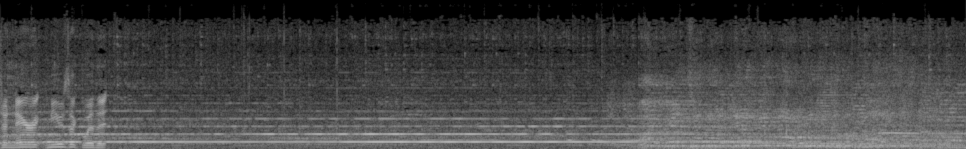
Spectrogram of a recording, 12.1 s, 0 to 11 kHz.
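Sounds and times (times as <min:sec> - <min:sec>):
long horn-like tone: 0:00.0 - 0:12.0.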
